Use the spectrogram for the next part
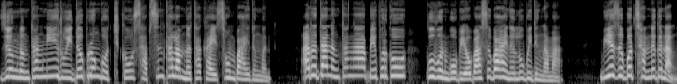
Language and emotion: Bodo, angry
